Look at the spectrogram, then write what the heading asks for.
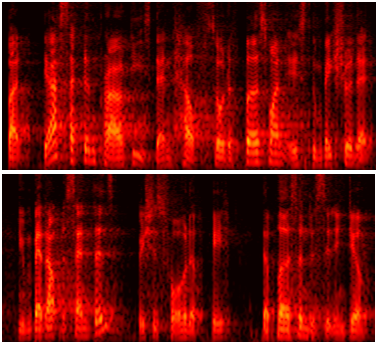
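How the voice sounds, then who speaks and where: A man from Malaysia gives a talk on stage at a medical conference. His voice sits at a middle pitch and trails with a long echo through a large hall. He speaks haltingly, often restarting his sentences. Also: fairly bright tone. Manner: hesitant, many restarts and fillers. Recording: reverberant lecture hall.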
